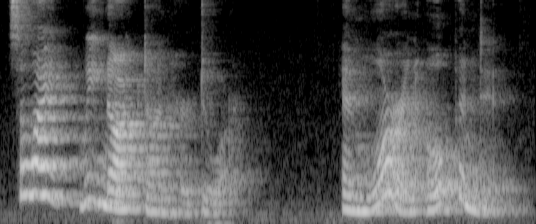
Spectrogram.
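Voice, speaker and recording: Slow, expressive woman storyteller in echoey room. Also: mid-range voice. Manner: expressive, deliberate storytelling with spaced phrases. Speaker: author reading her own book. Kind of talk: children's picture book read-aloud.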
